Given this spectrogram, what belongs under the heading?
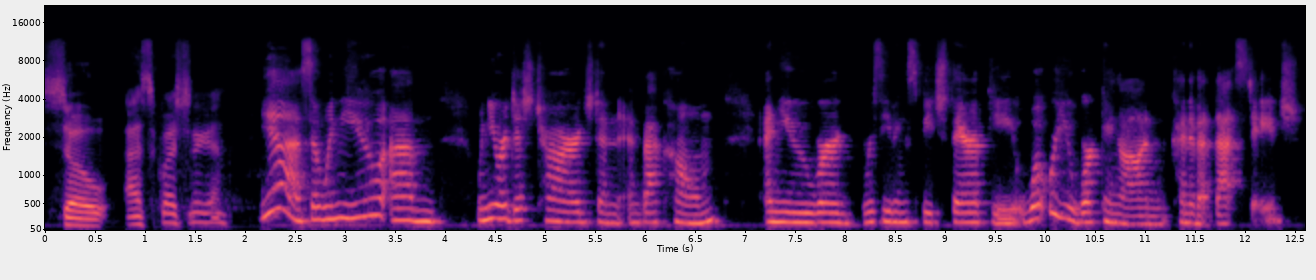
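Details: Adult woman speaking; normal speech.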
